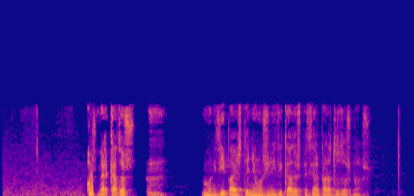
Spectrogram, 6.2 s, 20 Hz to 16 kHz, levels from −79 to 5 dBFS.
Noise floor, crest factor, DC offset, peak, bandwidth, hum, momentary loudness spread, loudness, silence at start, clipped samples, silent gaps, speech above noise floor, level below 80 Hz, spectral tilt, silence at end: -66 dBFS; 20 dB; under 0.1%; 0 dBFS; 7.8 kHz; none; 22 LU; -19 LUFS; 0.05 s; under 0.1%; none; 48 dB; -56 dBFS; -5.5 dB/octave; 0.7 s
